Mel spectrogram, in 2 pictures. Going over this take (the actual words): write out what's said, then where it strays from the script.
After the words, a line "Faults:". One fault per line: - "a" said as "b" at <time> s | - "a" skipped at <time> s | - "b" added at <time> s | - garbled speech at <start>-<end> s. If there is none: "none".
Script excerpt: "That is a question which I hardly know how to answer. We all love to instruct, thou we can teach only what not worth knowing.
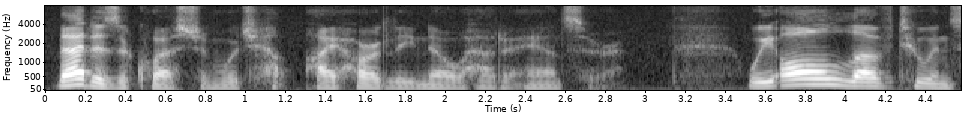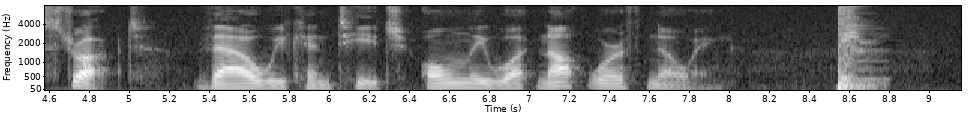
"That is a question which I hardly know how to answer. We all love to instruct, thou we can teach only what not worth knowing.
Faults:
none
